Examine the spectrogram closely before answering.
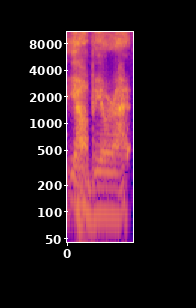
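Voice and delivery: a hurt man's quiet reassurance; weak reply. Retold or imitated. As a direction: push it out through the pain. Injured man answering.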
